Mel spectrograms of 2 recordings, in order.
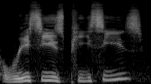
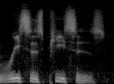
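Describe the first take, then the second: First: Reese's is said with an altered, playful pronunciation. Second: Reese's is said with its ordinary standard pronunciation. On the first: "mispronounce it like everyone did in the nineties" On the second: "or do you say Reese's Pieces?"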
